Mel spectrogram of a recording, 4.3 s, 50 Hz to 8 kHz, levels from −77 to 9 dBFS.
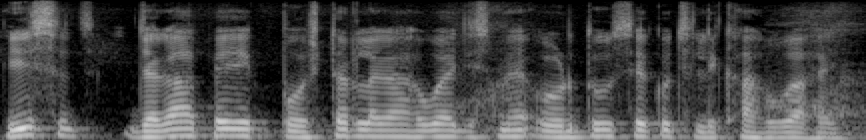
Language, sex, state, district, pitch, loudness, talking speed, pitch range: Hindi, male, Jharkhand, Ranchi, 135 Hz, -17 LUFS, 195 wpm, 120-145 Hz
